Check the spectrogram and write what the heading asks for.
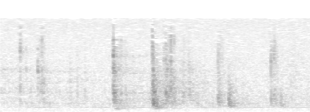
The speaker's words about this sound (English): The door, Inspector. I heard it, Sergeant.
